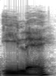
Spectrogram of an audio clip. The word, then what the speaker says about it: Islay: Anyway, and he told me, as a rule of thumb, anything from the Isle of Yle which is spelt Islay, and you'll see quite a few of them in the single malt section of your whiskey shop.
